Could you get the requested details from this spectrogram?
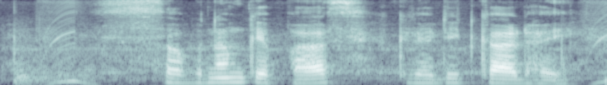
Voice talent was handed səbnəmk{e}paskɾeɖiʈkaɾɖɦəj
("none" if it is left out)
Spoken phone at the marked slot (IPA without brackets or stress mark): e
